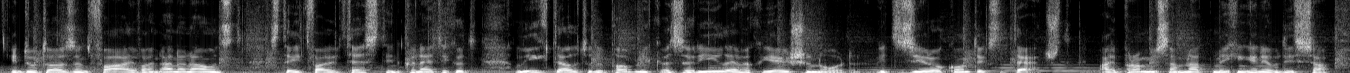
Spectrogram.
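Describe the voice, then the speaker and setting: A man with a mid-pitched voice narrates a scripted video essay over background music. His delivery is explanatory and conversational, with wry asides worked into the script. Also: a little mellow.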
